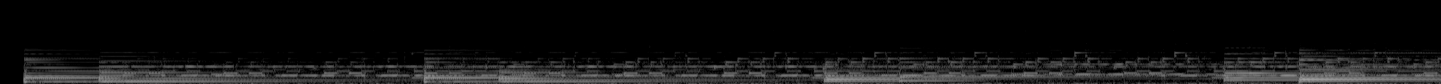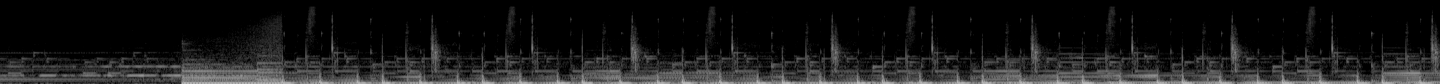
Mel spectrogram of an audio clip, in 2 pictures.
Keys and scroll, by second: 25.3 BackSpace.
